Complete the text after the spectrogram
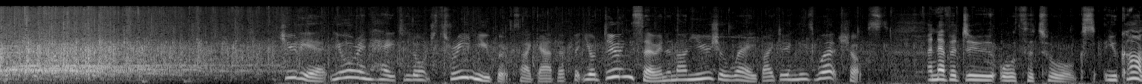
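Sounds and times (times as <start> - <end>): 
audience applauding at the Hay Festival: 0.0 - 8.9
speech: 2.8 - 11.4.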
